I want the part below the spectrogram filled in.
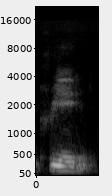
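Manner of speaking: created with a crisp final D sound; clear final ed. Shown as a demonstration. Teacher modeling the ED ending for a student, crisp and clear. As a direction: land the ED on created. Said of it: "you need to have the E D sound at the end".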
